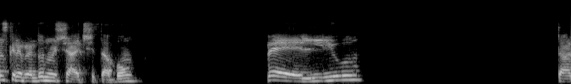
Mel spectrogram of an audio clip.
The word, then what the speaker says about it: velho: Velho. Então, lembrem-se que quando tenho LH, tá bom? Sempre vou pronunciar como li, tá bom? Velho.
